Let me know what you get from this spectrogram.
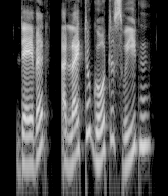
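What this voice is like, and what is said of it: Exaggerated mock Swedish accent. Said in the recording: “That is not how they talk ... that's how my Swedish accent is ... you get it from the Muppet Show”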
